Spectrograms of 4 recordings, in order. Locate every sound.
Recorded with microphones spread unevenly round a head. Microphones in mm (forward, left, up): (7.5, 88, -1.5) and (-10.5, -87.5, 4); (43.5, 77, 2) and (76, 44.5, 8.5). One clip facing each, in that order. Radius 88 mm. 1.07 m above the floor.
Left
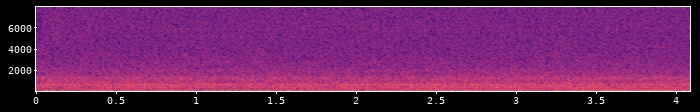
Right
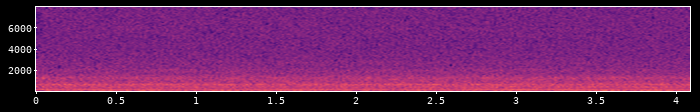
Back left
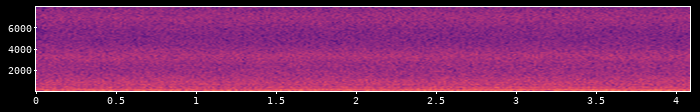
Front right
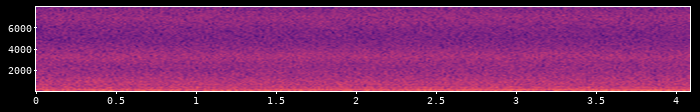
Only background noise.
